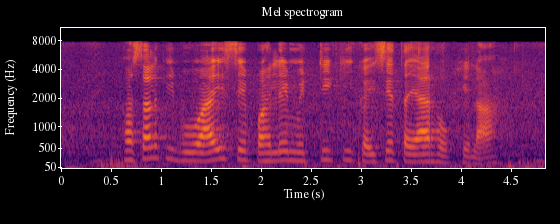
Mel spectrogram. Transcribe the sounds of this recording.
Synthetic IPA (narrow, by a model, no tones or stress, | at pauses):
pʰəsəlkibuaisepəɦlemɪʈːikikəɪset̪əjaːɾɦokʰeːla̰ː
